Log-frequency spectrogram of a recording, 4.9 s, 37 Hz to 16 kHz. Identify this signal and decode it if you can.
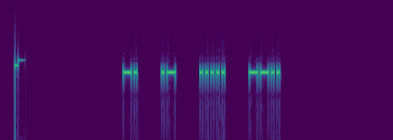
Morse code, heard as a keyed tone, about 36 wpm, spaced as for 20 wpm, 700 Hz. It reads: NA5Z
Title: USA Call Signs - 3x Character Spacing - 35wpm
